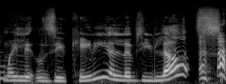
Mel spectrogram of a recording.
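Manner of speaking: high-pitched, put-on woman's voice. Doing the voice of Zakaya's mum after mentioning it. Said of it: "basically the exact voice of Zakaya's mum".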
